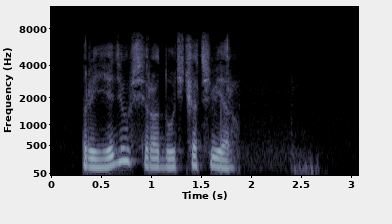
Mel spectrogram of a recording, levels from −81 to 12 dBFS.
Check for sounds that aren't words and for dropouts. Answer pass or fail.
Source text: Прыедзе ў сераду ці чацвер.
pass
